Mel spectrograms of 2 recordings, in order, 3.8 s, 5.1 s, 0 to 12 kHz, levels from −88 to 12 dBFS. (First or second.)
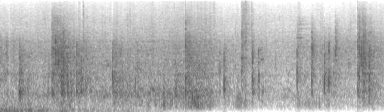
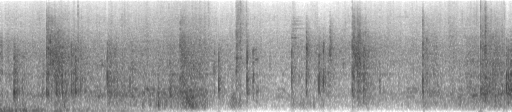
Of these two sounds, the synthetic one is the first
